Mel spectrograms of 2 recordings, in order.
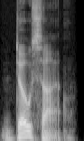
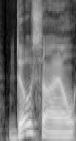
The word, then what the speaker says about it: docile: Occasionally, you may hear docile pronounced docile. Docile is the preference of British and Canadian speakers. The preferred American pronunciation is docile.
